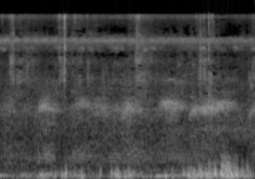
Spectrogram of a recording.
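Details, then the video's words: Chorus of Indian bullfrogs, described as yellowish and lovely, calling in an empty open field by a house near a school in India. Deep rapid croaks overlap in a continuous throbbing mass, with brief higher nasal notes repeating above them. "মাঠে সোনা ব্যাঙের ডাকাডাকি"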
